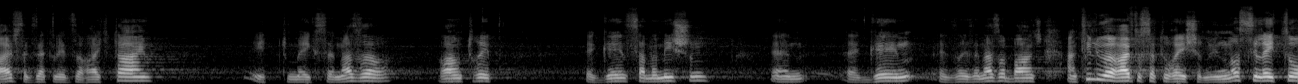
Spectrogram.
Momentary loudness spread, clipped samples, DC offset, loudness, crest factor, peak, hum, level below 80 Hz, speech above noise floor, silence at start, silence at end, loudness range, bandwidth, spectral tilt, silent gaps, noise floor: 19 LU; under 0.1%; under 0.1%; -25 LUFS; 26 dB; 0 dBFS; none; -72 dBFS; 34 dB; 0 s; 0 s; 8 LU; 16 kHz; -4.5 dB/octave; none; -59 dBFS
